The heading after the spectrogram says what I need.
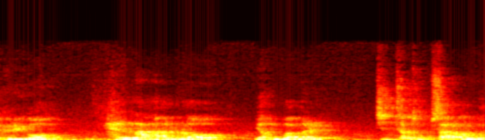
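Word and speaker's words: δόξα: 네, 그리고 헬라 말로 영광을 진짜 독사라고 발음을 해요. 예, 뱀이라는 뜻은 아닌데 그 독사라고 발음을 하잖아요.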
